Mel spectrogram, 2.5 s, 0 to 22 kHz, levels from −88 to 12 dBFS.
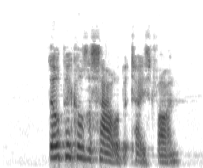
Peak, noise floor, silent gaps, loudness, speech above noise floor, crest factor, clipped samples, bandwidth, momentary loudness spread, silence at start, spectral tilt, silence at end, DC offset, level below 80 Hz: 0 dBFS; -77 dBFS; none; -18 LUFS; 59 dB; 20 dB; under 0.1%; 9.6 kHz; 10 LU; 0.6 s; -3 dB/octave; 0.35 s; under 0.1%; -66 dBFS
